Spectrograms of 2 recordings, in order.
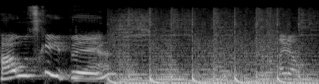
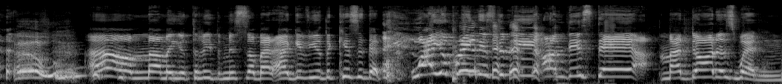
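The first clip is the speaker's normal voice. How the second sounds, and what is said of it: English with a put-on Italian accent. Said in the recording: “In English with an Italian accent.”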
